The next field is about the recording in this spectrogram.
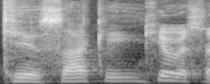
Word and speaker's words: Kiyosaki: Robert Kiyoshi? Was it Kiyosaki? – Robert Kiyosaki.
